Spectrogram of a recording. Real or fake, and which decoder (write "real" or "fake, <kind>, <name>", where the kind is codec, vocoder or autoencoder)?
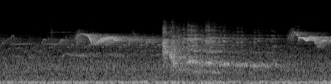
fake, vocoder, BigVGAN v2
